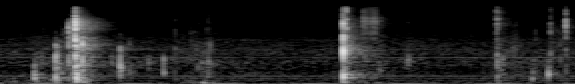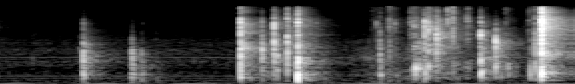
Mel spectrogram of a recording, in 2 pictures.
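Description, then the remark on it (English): Someone takes a swig from a plastic water bottle: scattered sharp crinkles and clicks, then a louder, denser burst of crackling plastic near the end. No one speaks. “Let me take a swig of my water.”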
